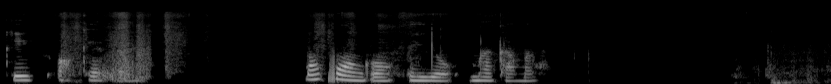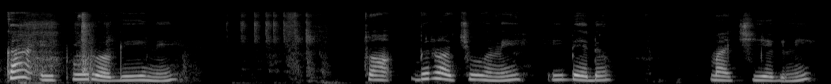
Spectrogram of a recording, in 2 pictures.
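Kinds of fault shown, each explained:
MP2 compression: The speech sounds dull, with nothing at all above 12.2 kHz, and a gurgling, grainy edge runs through the whole thing, plainly audible. That's likely MPEG Layer II coding squeezed hard, something like 80 kbps by the sound of it. The coder runs short of bits, so it shuts off the top sub-bands entirely and quantises the remaining ones coarsely, and bands flutter in and out as the bit budget shifts.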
